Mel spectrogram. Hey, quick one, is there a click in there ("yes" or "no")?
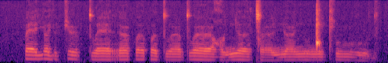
yes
